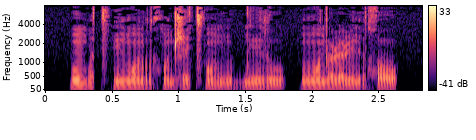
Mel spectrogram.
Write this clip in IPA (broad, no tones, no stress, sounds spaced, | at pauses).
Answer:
ũ b ɐ t͡sʼ ĩ ŋ ɔ̃ r x ɔ̃ d ʐ i t͡sʼ ɔ̃ b ŋ ɘ b d ĩ z u | ŋ ɔ̃ d ɔ ɭ ɐ ɭ ĩ r χ o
